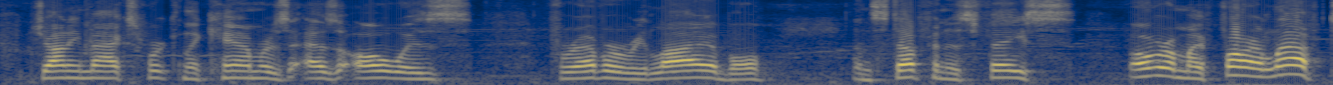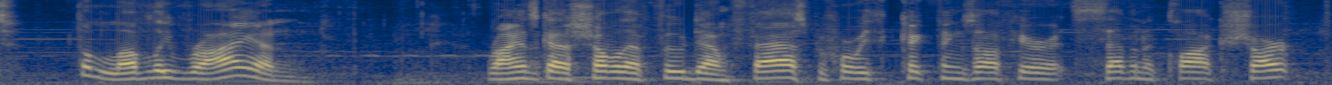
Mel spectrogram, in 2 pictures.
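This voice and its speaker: Music plays in the background as a man speaks at a moderate pace. His pitch is high, with ordinary variation. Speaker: live auction host. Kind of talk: live stream auction banter. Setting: studio with cameras.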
